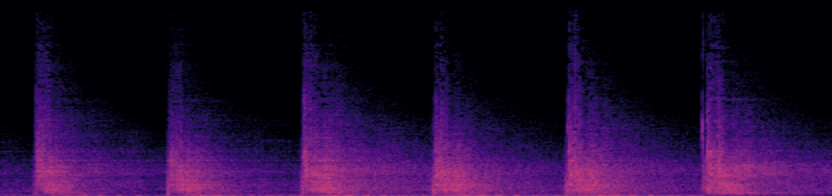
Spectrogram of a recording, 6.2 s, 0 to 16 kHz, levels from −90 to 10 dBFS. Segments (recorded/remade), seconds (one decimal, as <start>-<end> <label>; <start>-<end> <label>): 0.0-2.8 remade; 2.8-6.2 recorded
